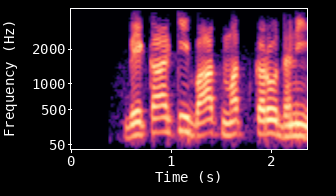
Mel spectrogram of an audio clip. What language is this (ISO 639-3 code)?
hin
